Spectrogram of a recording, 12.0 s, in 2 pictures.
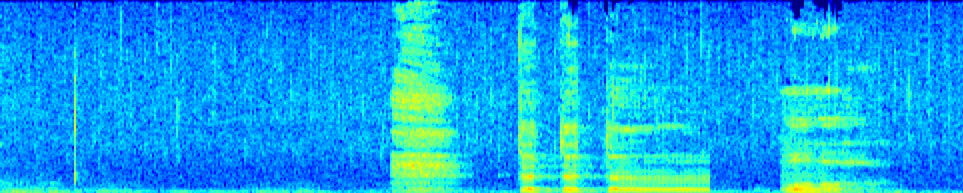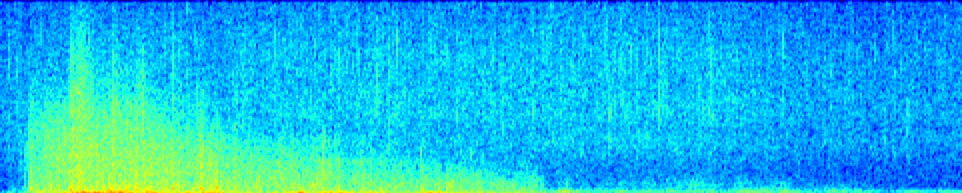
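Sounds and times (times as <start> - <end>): rain: 0.0 - 12.0
thunderclap rumbling: 6.1 - 11.5.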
